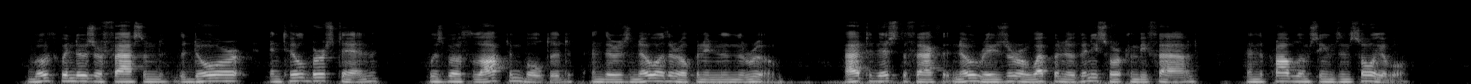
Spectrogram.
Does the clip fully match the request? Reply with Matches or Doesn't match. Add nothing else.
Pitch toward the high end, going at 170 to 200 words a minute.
Doesn't match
